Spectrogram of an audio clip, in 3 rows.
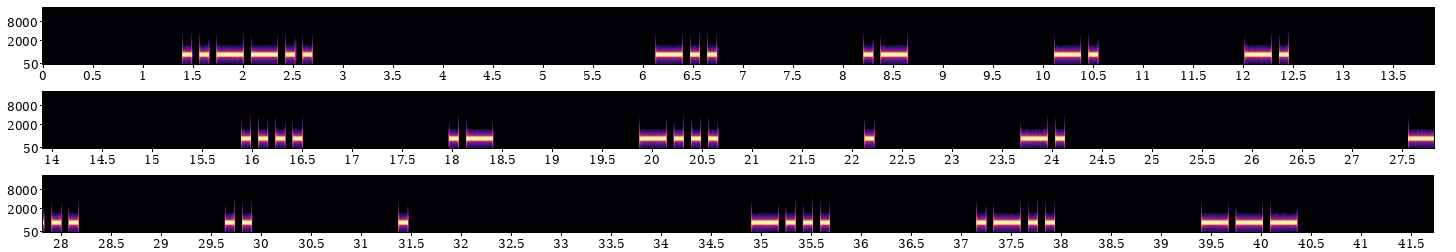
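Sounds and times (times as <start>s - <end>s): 
CW Morse code at tempo 70: 1.4s - 2.7s, 6.2s - 6.8s, 8.3s - 8.7s, 10.1s - 10.5s, 12.0s - 12.5s, 16.0s - 16.4s, 18.0s - 18.4s, 19.9s - 20.7s, 23.7s - 24.2s, 27.6s - 28.2s, 29.6s - 29.8s, 34.9s - 35.7s, 37.2s - 38.0s, 39.4s - 40.4s.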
